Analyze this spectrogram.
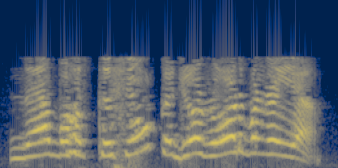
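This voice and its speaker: Mumbling in a put-on character voice, a woman speaks at a high pitch and moderate pace with ordinary pitch variation. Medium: cartoon. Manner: indistinct, stubborn.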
